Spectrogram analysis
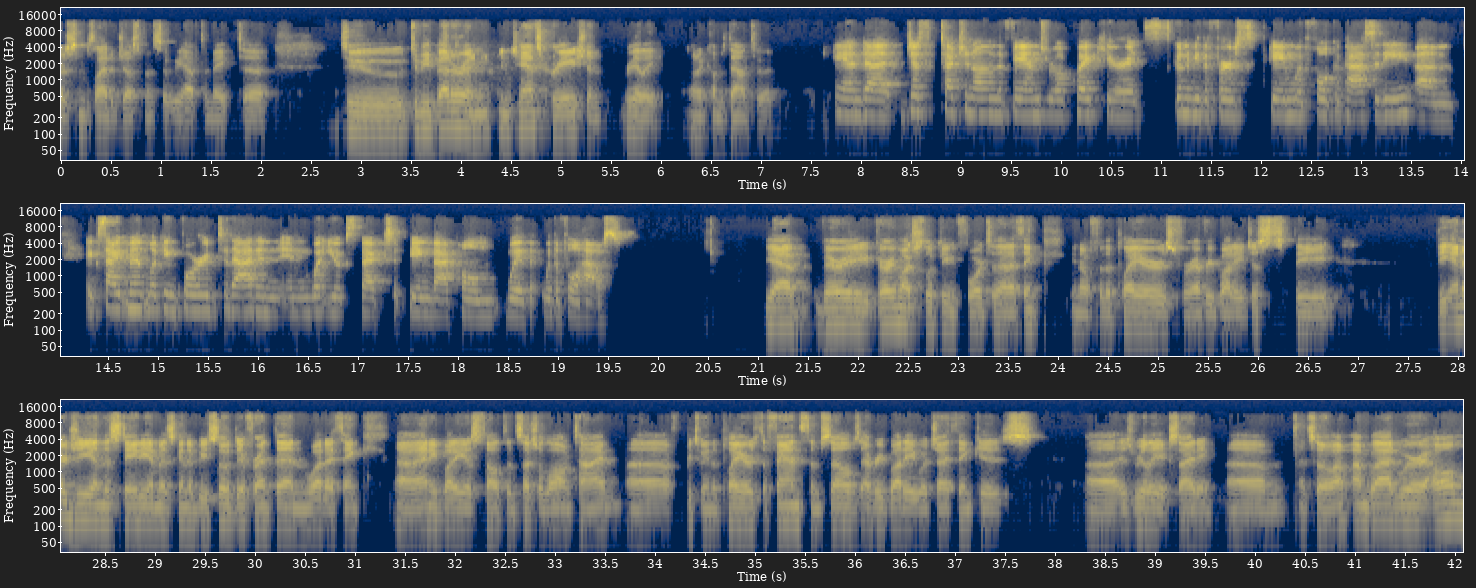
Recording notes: Media Video Conference Call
